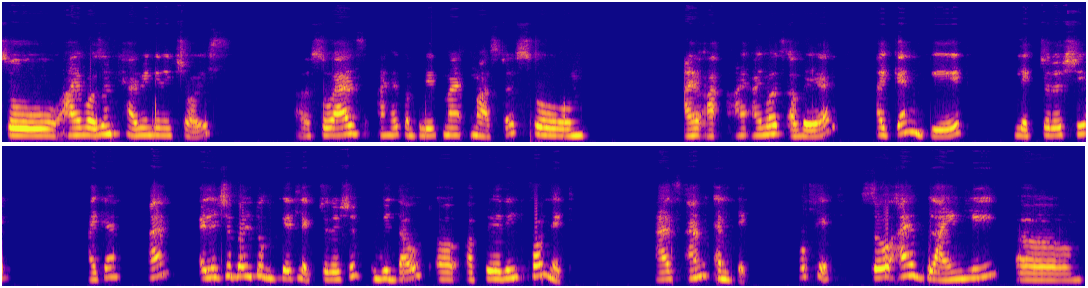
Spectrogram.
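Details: Adult woman who stammers, speaking in a podcast interview; stammering.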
